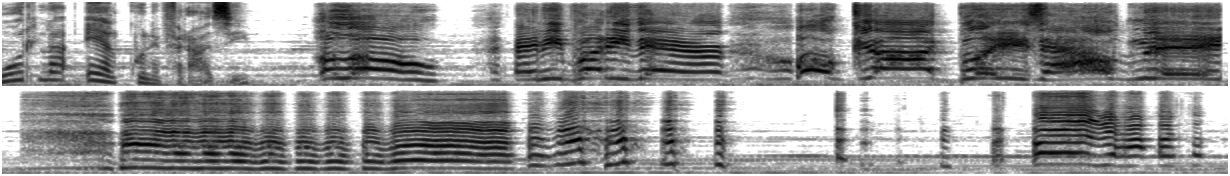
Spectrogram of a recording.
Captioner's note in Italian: urlo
